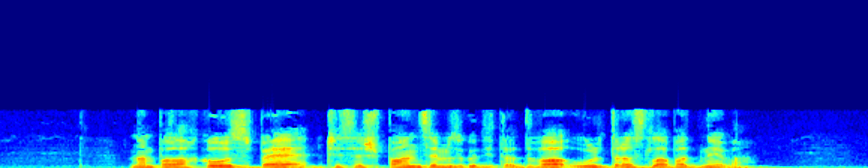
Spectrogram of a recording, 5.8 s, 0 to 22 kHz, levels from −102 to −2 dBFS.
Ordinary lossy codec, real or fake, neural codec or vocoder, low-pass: AAC, 24 kbps; real; none; 10.8 kHz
